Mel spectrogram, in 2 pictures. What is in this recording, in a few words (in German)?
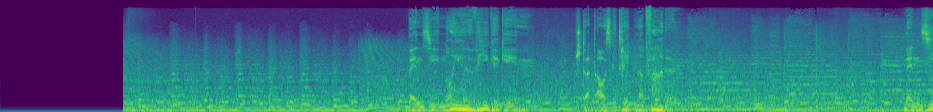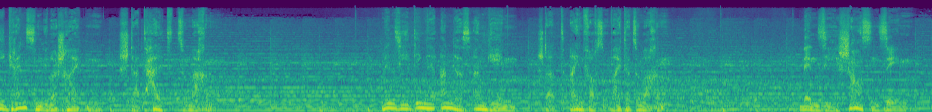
Imagefilm; Versicherungskammer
